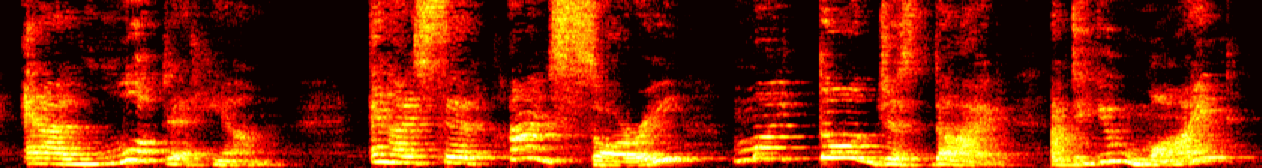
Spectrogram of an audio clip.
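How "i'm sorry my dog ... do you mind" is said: put-on annoyed, ticked-off tone, high and swooping. Retelling a reply to a vet after the dog died: retelling an annoyed retort. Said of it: "just totally ticked me off".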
